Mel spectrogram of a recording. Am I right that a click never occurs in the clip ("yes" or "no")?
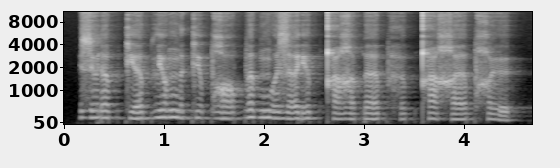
yes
